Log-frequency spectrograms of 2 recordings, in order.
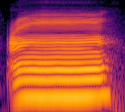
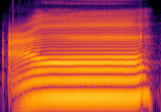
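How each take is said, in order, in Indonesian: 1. Bunyinya naik ke rongga hidung. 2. Bunyinya didorong ke depan, keluar lewat mulut. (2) "neken tengah tenggorokan, lempar ke depan"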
